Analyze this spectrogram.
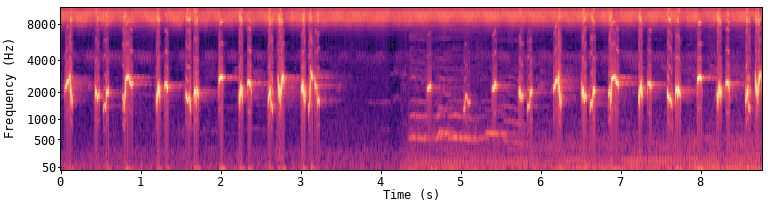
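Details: Sooty-headed bulbul morning call to companions: brisk series of short rising-and-falling chirps for three seconds, a brief quieter stretch with a faint lower sound, then the chirping resumes steadily; constant hiss.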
